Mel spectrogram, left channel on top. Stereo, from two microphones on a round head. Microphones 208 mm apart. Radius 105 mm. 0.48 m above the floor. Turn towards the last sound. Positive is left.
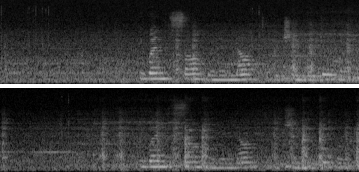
turn(degrees=55)  # may be behind; listen again after turning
